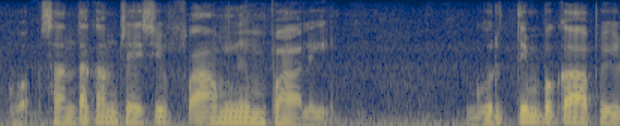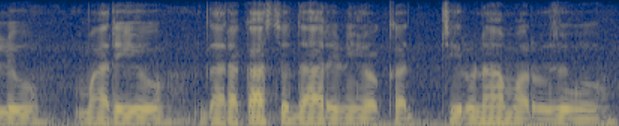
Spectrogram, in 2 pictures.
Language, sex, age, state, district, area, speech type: Telugu, male, 45-60, Andhra Pradesh, Visakhapatnam, urban, spontaneous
